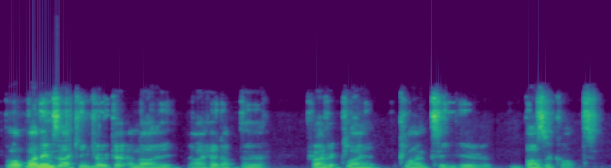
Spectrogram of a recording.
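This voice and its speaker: Man in his fifties, deep voice, husky tone, wry and hesitant panel intro. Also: moderate pace. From United Kingdom and Nigeria. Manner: relaxed, self-deprecating, hesitant. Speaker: private client adviser.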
